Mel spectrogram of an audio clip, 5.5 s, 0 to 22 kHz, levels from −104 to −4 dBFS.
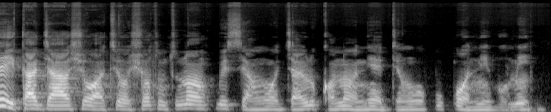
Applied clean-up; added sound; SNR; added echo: none; none; none; none.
